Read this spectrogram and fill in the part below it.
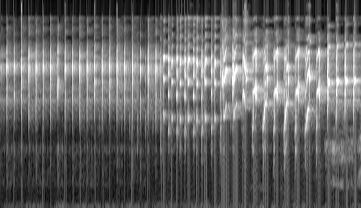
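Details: Lovebird chattering in a long ngekek run, fast regular high notes that grow louder and harsher toward the end.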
